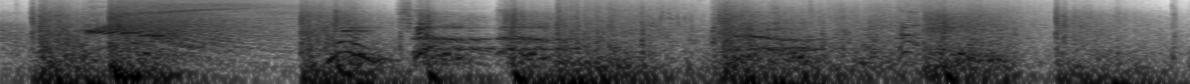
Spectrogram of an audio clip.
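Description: Loud energy blasts whoosh and crackle.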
